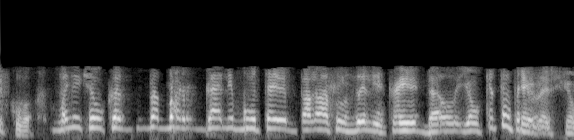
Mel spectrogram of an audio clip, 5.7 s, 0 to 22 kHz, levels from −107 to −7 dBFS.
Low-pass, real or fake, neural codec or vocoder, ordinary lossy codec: 3.6 kHz; fake; codec, 24 kHz, 1.5 kbps, HILCodec; MP3, 24 kbps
